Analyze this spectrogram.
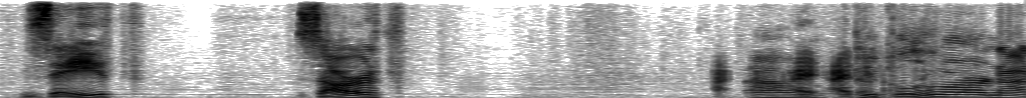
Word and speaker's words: Zath: How the hell do you mispronounce Zath? I get it all the time. Zath? Zarth?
